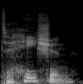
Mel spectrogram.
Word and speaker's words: Tahitian: frigging weeks man the Tahitian Terrence wall pronounces it to Haitian to Haitian to Haitian not Tahitian like we're doing but Stu Haitian I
